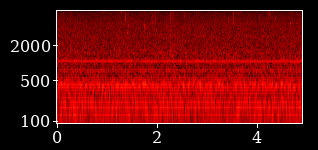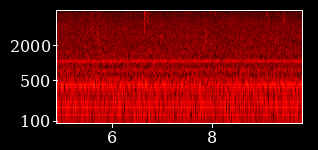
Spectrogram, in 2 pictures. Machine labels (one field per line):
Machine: pump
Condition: normal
